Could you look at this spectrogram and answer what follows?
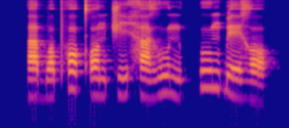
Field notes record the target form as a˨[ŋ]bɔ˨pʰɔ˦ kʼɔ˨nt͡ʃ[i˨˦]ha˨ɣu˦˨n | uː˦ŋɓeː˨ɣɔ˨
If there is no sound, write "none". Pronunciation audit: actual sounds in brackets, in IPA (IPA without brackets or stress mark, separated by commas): none, i˨˦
